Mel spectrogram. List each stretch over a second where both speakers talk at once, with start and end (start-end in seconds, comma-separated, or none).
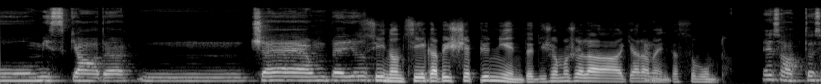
none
